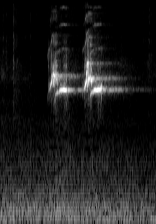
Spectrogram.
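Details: Double-collared seedeater giving two short, bright whistled phrases, each a sharp high note drawn into a level tone, separated by a brief gap.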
